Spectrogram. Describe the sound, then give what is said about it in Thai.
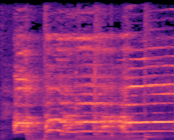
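A single loud rooster crow rings out, a strained, drawn-out call lasting nearly two seconds, with no talking around it. “วันนี้นะคะ มีเรื่องของไก่มาเล่าให้ฟังค่ะ”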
